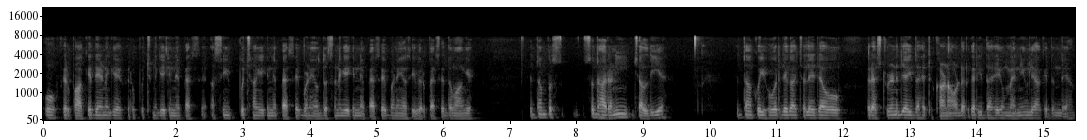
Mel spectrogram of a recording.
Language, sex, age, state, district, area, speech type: Punjabi, male, 30-45, Punjab, Amritsar, urban, spontaneous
